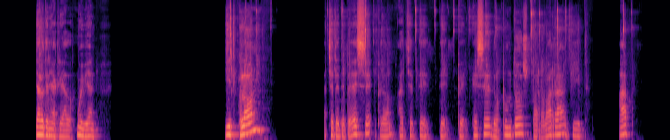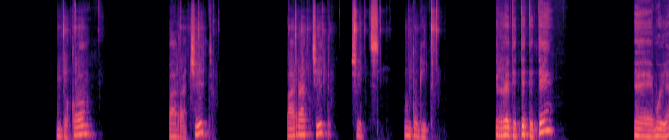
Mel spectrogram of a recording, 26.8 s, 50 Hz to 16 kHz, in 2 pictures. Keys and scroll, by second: 0.0-0.9 typing, 3.9-22.5 typing.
